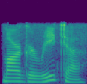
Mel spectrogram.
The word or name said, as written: margarita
